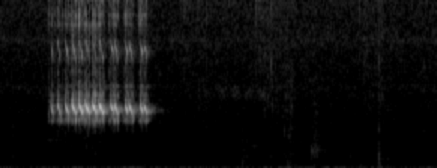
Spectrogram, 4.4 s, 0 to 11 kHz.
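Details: Cricket recorded in September 2019 on a DR-05 recorder, its wings producing a single high, pulsed chirping burst lasting about one second, then only quiet background.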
